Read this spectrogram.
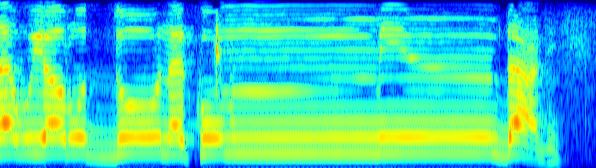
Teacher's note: الميم الاولانيه لسه بنتكلم في المثلين، الميم الاولانيه ساكنه والثانيه ايه محركه بالكسر، فادغمنا الميم الاولى في الثانيه، فبننطقها ميم واحده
